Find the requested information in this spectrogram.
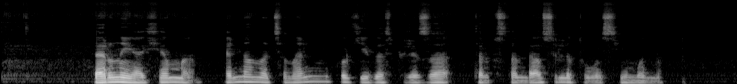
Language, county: Lithuanian, Klaipėda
